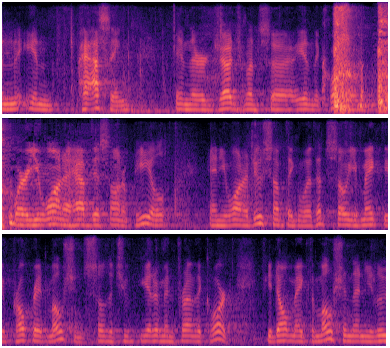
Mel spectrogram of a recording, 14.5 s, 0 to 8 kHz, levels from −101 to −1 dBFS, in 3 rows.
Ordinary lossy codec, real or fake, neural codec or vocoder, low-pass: Opus, 16 kbps; real; none; 7.2 kHz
